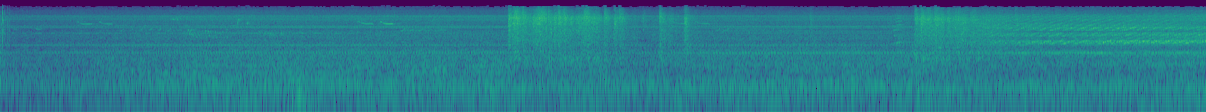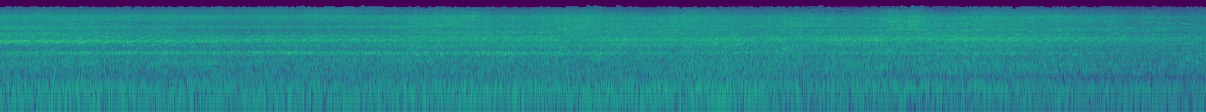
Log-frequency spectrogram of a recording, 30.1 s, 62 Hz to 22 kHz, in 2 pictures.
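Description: Thameslink Class 700 electric multiple unit (a Siemens Desiro City) moving at the platform: a steady electric whine over rumbling wheel-on-rail noise, growing louder from about twelve seconds in.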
